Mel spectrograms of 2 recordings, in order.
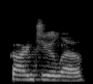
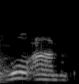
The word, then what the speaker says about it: Gargiulo: Gargiulo. Yeah. Gargiulo. I'll release a lot more tapes with him and of course the other offenders coming up. Because there's some pretty crazy tapes with Gargiulo.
